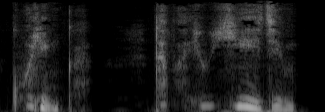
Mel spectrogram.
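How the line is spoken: Whispering, shouting, sobbing. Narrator (Russian): прошептала, прокричала, прорыдала она

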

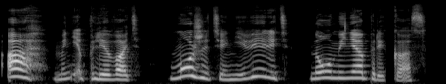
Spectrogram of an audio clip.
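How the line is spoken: Weary. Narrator (Russian): Устало проговорил Кавдори

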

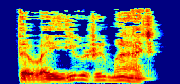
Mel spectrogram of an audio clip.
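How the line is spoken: Grim, out loud. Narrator (Russian): мрачно в голос произнес Третьяк

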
